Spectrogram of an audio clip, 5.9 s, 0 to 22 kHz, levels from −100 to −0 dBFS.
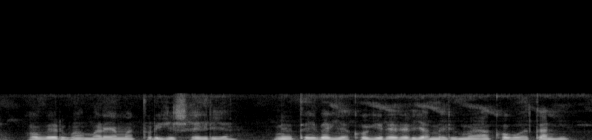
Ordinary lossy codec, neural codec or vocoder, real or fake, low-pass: none; vocoder, 44.1 kHz, 128 mel bands, Pupu-Vocoder; fake; 7.2 kHz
